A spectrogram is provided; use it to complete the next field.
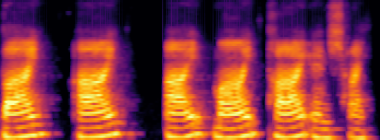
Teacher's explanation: So here there is because this is a combination, so there is a movement from the first vowel into the second vowel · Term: diphthong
